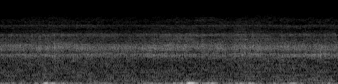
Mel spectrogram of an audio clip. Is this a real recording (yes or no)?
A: no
